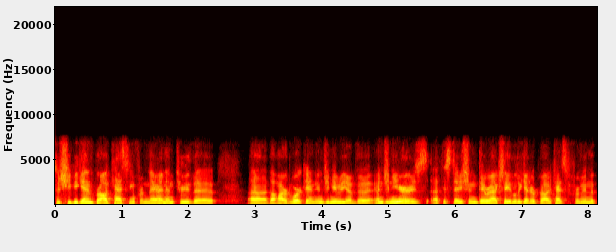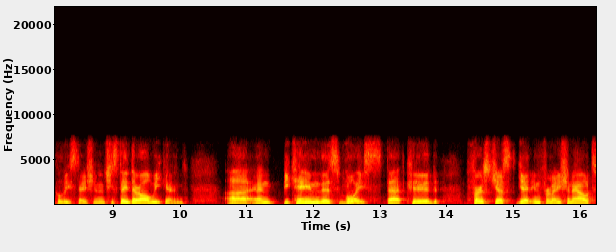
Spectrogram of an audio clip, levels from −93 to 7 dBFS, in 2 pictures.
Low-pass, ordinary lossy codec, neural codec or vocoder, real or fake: 7.2 kHz; Opus, 16 kbps; codec, 16 kHz in and 24 kHz out, 1.1 kbps, FireRedTTS-2 codec; fake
